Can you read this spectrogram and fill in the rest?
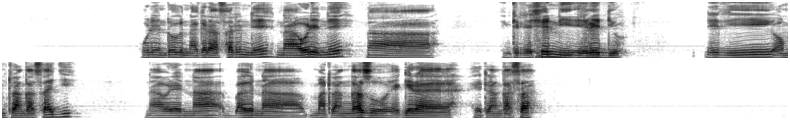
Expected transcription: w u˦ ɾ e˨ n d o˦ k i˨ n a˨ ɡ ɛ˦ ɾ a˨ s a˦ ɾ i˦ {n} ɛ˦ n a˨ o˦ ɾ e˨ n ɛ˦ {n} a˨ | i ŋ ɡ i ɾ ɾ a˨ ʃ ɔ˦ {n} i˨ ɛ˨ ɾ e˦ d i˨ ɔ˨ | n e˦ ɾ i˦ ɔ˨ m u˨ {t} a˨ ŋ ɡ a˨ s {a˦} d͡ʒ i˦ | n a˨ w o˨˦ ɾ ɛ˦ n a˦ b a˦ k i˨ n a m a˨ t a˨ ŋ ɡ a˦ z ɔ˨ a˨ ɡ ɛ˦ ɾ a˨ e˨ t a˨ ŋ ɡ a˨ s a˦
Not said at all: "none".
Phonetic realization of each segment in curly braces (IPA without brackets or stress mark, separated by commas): n, n, n, t, a˦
